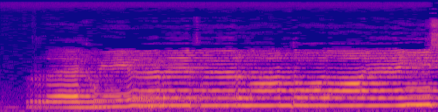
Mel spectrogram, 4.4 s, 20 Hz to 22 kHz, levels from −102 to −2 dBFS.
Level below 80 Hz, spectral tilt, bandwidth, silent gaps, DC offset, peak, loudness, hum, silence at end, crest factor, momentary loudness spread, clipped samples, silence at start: -70 dBFS; -5 dB/octave; over 20 kHz; none; under 0.1%; -20 dBFS; -35 LUFS; none; 0 s; 14 dB; 7 LU; under 0.1%; 0.25 s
